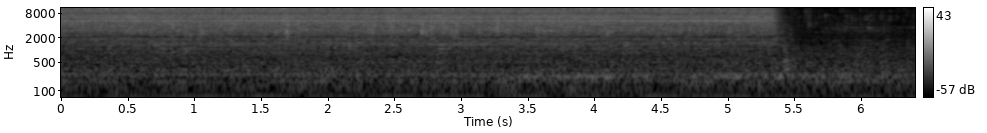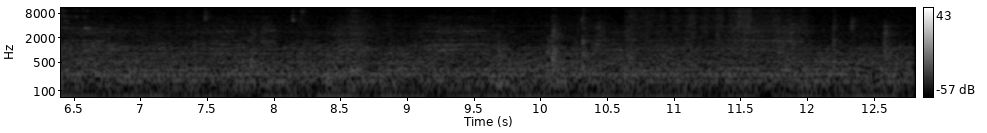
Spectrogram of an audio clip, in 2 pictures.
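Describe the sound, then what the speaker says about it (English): Tap water runs steadily while hands are washed at a sink, a loud broadband rush that drops to a quieter, thinner flow partway through with small splashes. "Wash my hands off."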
